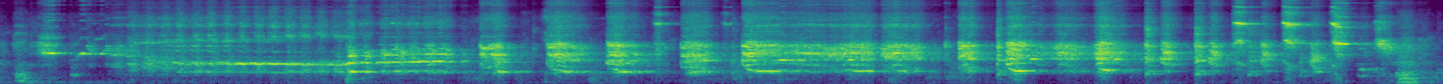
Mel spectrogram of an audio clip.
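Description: A donkey at the children's farm Het Molentje in Heemstede brays loudly and at length, its harsh, honking call see-sawing in pitch through a long run of rhythmic heehaw cycles. There is no talking.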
